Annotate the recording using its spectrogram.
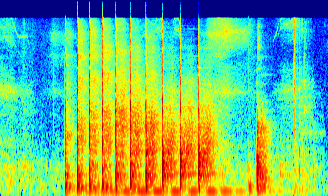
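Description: A mallet taps rapidly on wood.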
